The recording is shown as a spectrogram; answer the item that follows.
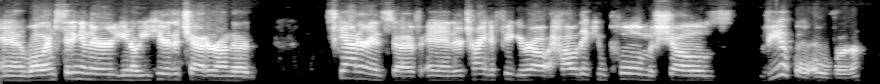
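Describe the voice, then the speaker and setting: A loud woman speaks at medium pitch with a bright, sharp tone and fairly even intonation. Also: moderate pace. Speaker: mother describing her arrest. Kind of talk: testimony. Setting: live stream.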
